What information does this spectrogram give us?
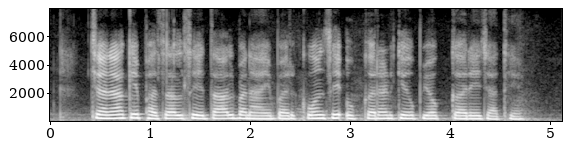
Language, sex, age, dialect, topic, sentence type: Chhattisgarhi, female, 18-24, Western/Budati/Khatahi, agriculture, question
